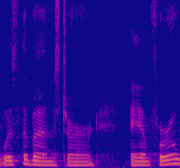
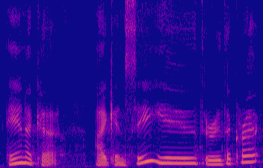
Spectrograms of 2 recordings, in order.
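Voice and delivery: cried out; 5 semitones higher, 4 dB louder than usual. A narrator's reading. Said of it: "cried Pippi".

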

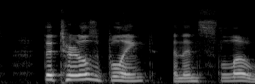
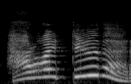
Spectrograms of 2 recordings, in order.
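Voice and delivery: high-pitched question called down; calling out; 4 dB louder than usual. A narrator's reading. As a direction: call back down in a high voice. Stuck Tudley calls down to turtles.

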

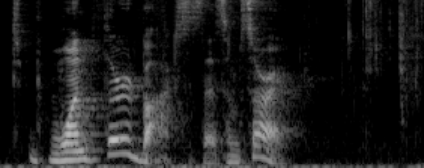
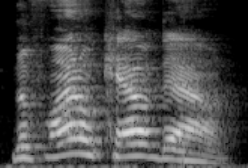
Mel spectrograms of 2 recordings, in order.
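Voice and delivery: louder, higher hype call; dramatic announcer; 4 semitones higher, 6 dB louder than usual. Acted. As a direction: announce it like an arena host. Dramatic announcement of last box.

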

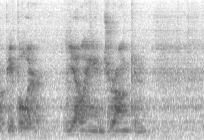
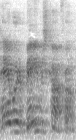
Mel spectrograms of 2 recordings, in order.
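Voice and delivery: put-on high, innocent child asking; a kid's wide-eyed question to the teacher; 12 semitones higher than usual. Teacher asks the class, kid pipes up high.

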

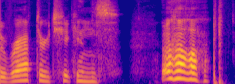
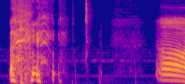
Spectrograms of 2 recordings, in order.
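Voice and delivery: normal talking voice

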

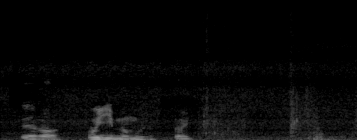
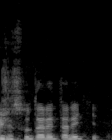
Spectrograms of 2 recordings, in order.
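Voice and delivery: ordinary delivery

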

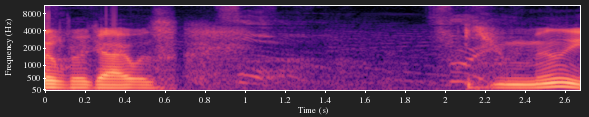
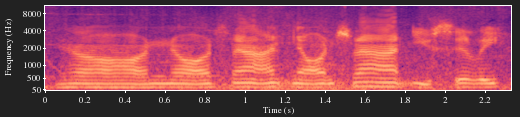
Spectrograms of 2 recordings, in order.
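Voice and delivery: raised, insistent string of denials; loud protest; 2 semitones higher, 4 dB louder than usual. Real, not acted. Gamer arguing with the game as it turns, loud protest.

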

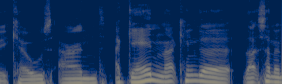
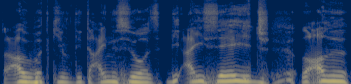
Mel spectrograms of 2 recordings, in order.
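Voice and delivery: loud, higher-pitched hammed-up Arnie; Arnie impression; 3 semitones higher, 9 dB louder, slower than usual. Winding up co-host with icy film puns, loud mock Arnie. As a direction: belt out the icy pun as Arnie, drawn out. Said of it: "That's my army voice".

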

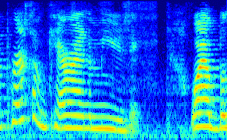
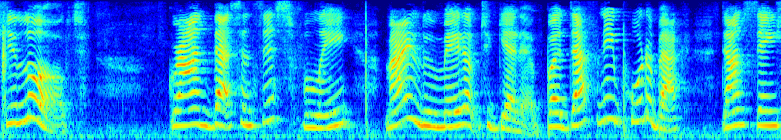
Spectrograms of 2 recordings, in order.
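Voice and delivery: usual speaking voice

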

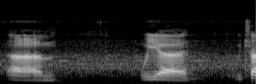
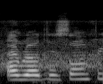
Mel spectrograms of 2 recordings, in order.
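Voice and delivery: imitating [name]; 10 semitones higher, 3 dB quieter than usual. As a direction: coo it like the songwriter dedicating it to you. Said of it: "Ed's gonna be like".

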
